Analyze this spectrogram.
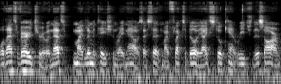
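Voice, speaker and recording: A man speaks at a fairly quick pace and medium pitch, with hardly any pauses and fairly even intonation. Audible room echo surrounds his voice. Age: 60s. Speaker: airline pilot. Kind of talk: interview.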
